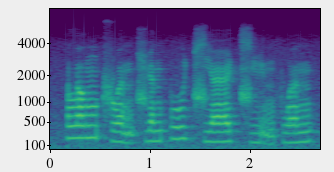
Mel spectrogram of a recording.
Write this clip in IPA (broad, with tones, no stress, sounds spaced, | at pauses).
l ɤ˥ ŋ ʈ͡ʂ w ə̰˨˩ n t͡ɕ ɥ ɛ˦ n p u˥ t͡ɕ j ɛ˧˥ t͡ɕ ḭ˨˩ n f w ə˦ n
